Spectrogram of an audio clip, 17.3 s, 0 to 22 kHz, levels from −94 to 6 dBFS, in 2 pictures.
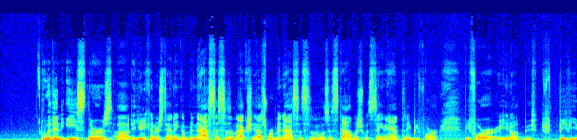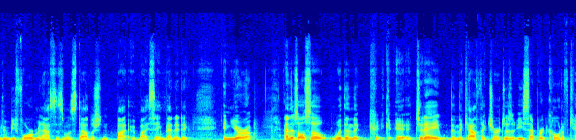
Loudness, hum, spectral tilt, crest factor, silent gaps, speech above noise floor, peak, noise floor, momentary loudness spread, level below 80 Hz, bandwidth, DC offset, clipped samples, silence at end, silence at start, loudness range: -28 LUFS; none; -5.5 dB/octave; 22 dB; none; 24 dB; -6 dBFS; -51 dBFS; 11 LU; -60 dBFS; 17 kHz; under 0.1%; under 0.1%; 0 s; 0.5 s; 4 LU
